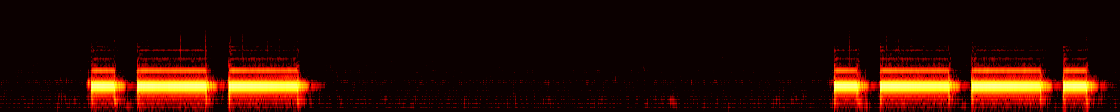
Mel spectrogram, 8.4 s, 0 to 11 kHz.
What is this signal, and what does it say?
Morse code, heard as a keyed tone, about 7 wpm, 650 Hz. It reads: W P
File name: jh8cbh / 2023cw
